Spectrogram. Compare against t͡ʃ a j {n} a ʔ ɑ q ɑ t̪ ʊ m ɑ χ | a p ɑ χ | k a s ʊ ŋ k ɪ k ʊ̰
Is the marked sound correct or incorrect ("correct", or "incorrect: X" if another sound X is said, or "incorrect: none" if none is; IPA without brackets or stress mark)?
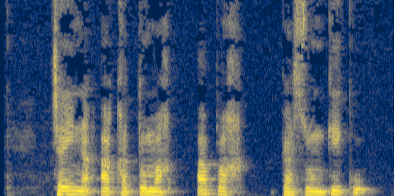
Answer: correct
